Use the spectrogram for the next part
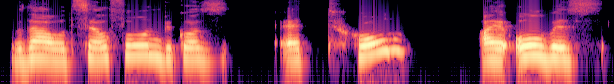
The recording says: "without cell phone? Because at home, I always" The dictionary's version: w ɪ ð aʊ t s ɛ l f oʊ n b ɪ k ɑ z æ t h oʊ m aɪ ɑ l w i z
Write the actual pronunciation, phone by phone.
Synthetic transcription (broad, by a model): w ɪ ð aʊ t s ɛ l f oʊ n b ɪ k ɑ z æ t h oʊ m aɪ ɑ l w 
